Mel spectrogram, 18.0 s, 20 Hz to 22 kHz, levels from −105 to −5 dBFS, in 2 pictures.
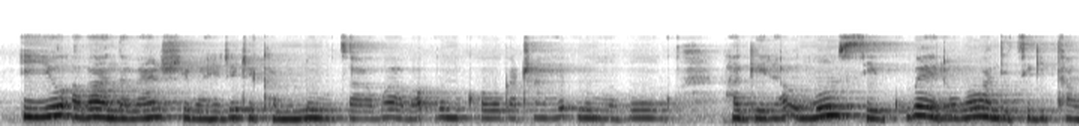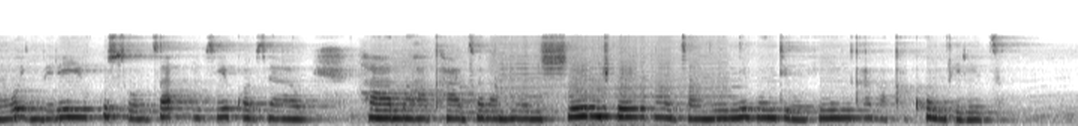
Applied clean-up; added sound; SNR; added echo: neural separator model SepFormer DNS4.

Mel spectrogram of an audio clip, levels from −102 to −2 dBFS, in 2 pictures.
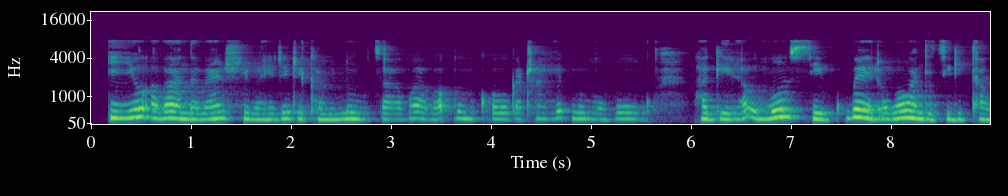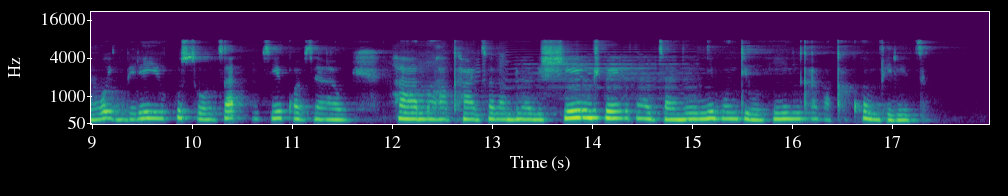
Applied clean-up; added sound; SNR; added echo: neural mask model DeepFilterNet 3.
